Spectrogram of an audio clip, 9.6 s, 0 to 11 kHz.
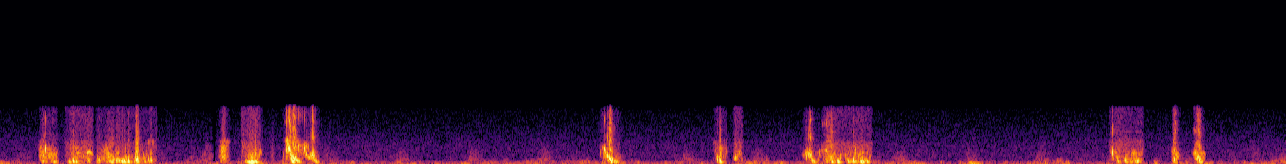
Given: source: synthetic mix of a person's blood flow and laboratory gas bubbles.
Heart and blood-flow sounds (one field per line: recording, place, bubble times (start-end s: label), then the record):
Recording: Doppler ultrasound of blood flow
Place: subclavian vein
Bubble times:
0.29-0.45 s: bubbles
0.49-1.18 s: bubbles
1.64-1.72 s: bubbles
1.80-1.97 s: bubbles
2.12-2.41 s: bubbles
4.50-4.66 s: bubbles
5.35-5.46 s: bubbles
5.50-5.58 s: bubbles
6.02-6.55 s: bubbles
8.31-8.58 s: bubbles
8.78-8.86 s: bubbles
8.94-9.04 s: bubbles
From the record:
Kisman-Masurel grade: 233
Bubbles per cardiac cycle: several, 3 to 8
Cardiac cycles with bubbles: 50 to 99%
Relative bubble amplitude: loud (0.450 to 0.775)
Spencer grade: 3 (all of the cardiac periods contain showers or single bubble signals, but not dominating or overriding the cardiac motion signals)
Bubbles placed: anywhere in the cardiac cycle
